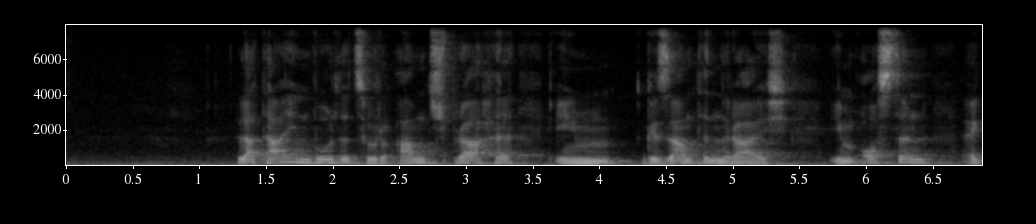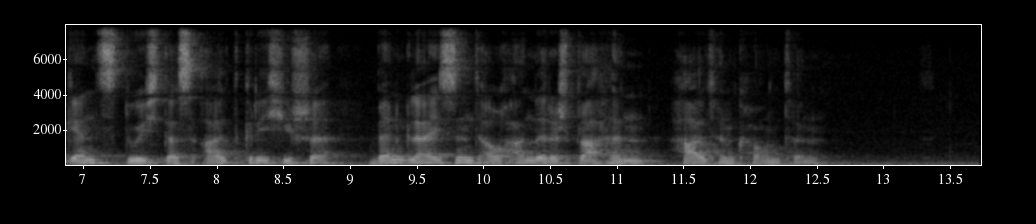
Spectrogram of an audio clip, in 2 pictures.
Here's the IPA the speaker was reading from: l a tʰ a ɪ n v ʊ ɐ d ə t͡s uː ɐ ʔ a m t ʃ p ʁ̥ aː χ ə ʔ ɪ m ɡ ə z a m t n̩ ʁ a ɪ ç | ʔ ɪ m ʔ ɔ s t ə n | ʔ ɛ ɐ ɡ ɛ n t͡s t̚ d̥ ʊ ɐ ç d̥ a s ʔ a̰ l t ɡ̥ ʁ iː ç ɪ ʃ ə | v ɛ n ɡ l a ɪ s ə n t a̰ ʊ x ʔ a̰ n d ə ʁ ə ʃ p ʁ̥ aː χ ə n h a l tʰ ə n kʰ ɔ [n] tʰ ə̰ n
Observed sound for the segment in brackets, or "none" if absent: n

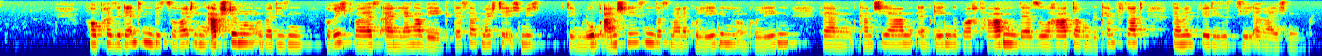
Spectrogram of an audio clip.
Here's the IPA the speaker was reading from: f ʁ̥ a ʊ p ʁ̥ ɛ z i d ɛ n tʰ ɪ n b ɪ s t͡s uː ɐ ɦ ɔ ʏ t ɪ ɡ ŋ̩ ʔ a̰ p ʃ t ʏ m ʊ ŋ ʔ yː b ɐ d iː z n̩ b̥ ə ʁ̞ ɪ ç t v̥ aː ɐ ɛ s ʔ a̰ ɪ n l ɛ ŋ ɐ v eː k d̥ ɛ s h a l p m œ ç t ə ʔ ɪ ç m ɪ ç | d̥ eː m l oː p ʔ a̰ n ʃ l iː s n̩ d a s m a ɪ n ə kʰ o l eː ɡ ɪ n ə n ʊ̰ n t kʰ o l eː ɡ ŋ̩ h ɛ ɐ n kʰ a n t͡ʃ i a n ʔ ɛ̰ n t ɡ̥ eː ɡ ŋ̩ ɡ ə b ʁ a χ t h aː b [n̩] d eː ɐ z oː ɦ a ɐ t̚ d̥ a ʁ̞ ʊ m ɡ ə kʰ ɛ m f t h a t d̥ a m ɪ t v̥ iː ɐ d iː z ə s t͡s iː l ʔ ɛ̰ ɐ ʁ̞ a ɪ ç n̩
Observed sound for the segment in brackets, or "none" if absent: m̩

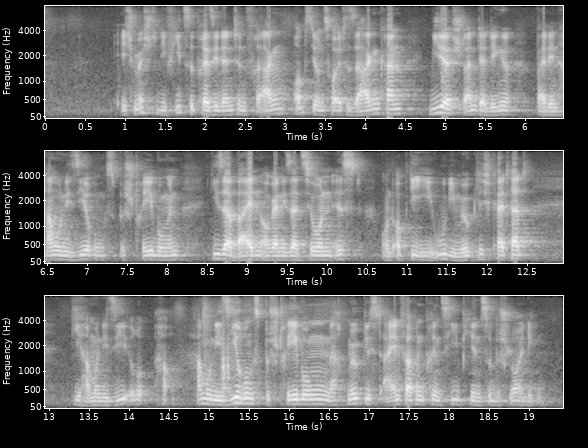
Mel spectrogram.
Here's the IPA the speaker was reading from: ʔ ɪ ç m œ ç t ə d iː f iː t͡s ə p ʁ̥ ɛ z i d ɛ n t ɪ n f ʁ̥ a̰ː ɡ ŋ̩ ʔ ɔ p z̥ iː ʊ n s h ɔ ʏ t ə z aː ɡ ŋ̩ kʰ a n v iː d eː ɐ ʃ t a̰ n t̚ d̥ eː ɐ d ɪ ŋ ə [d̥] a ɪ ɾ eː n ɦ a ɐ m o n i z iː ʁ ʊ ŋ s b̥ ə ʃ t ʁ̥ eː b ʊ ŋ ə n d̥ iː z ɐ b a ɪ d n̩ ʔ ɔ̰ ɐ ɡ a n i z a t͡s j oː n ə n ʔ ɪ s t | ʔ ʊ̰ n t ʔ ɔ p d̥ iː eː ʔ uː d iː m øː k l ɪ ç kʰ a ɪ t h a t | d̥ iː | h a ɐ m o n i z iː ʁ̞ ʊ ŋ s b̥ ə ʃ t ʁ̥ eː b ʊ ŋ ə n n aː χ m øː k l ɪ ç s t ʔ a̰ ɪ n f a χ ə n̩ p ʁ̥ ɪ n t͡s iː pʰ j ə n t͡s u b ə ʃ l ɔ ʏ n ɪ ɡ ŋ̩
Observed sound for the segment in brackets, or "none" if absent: b̥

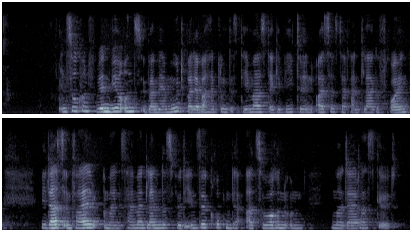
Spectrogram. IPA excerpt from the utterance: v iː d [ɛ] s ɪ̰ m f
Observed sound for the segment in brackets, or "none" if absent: a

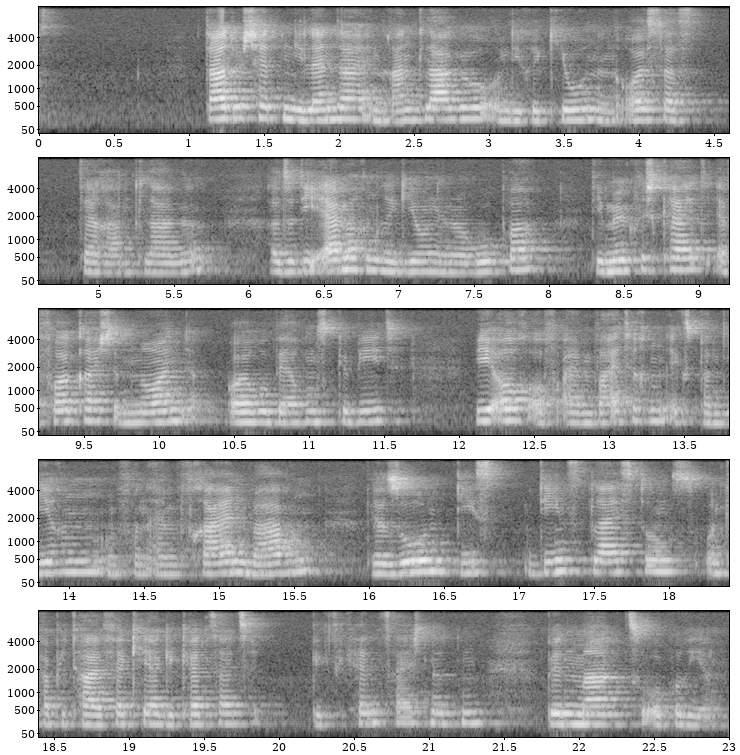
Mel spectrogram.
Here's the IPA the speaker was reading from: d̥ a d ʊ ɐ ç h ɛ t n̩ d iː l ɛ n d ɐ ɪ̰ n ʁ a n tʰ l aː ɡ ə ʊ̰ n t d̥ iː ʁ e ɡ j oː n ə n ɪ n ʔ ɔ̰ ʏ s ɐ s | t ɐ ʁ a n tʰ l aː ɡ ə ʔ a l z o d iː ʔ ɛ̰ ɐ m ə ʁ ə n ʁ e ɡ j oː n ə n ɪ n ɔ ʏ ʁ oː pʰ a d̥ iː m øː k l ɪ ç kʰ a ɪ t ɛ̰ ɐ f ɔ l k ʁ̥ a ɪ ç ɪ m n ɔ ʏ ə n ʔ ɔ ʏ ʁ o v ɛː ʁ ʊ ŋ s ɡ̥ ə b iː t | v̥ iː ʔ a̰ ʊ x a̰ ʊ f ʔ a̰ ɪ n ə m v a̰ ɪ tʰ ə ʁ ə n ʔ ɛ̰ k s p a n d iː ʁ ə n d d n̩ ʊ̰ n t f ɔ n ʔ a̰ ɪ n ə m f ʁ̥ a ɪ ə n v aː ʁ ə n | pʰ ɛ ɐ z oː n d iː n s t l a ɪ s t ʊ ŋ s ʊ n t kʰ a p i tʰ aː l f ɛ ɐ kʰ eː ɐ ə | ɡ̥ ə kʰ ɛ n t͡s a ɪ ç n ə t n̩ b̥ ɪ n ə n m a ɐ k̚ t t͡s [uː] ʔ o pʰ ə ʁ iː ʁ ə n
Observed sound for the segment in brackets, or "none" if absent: u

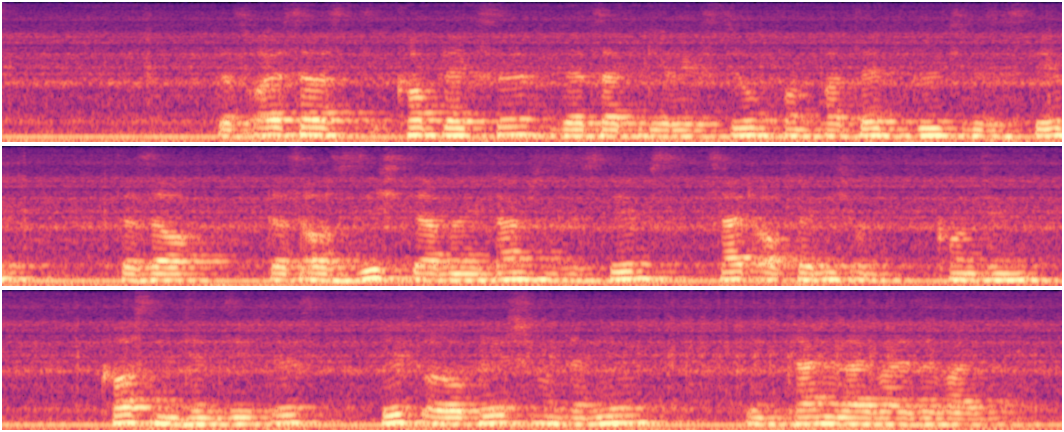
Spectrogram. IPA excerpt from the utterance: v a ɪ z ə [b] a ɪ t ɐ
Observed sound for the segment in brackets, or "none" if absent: v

